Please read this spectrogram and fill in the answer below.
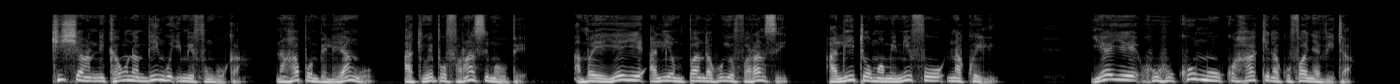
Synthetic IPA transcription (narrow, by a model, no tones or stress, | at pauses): kiʃanikaɔnambiŋɡuʔimɛfuŋɡuka̰ | naɦapɔmbɛlɛjaŋɡṵ | akiwɛpɔfaɾasimaupɛ̰ | ambajɛjɛjɛʔalijɛm̩pandaɦujɔfaɾasḭ | ʔalitɔmwaminifunakwɛlḭ | jɛjɛhuɦukumukwaɦakinakufaɲavḭta̰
